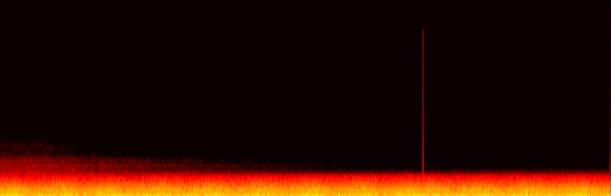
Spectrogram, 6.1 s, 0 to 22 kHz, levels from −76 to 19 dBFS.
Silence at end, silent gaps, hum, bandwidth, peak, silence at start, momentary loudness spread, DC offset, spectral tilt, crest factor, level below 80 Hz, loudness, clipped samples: 0 s; none; none; 4.3 kHz; -2 dBFS; 0 s; 1 LU; under 0.1%; -11.5 dB/octave; 12 dB; -32 dBFS; -15 LUFS; under 0.1%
